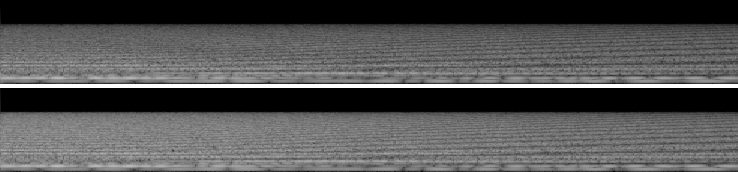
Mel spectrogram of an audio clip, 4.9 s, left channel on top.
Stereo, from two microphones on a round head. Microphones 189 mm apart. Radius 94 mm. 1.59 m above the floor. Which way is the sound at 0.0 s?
70° right (ahead or behind).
